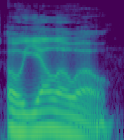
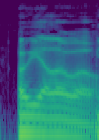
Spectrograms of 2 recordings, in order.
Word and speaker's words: Oyelowo: It is pronounced Oyelowo. – Oyelowo.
